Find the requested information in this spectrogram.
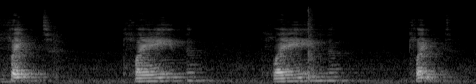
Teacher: you can hear a difference in the length of the vowel a in plate plain plain plate the vowel is lengthened before the voice that guy · The vowel is lengthened before the voiced n. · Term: vowel lengthening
